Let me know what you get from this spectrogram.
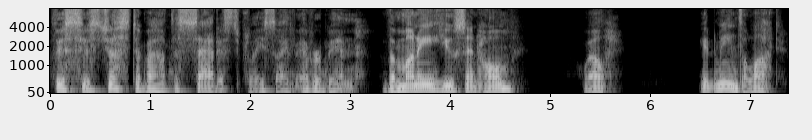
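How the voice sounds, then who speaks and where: An actor playing an affable, proud older father, a retired teacher in a video game, speaking fondly with gentle wry humor. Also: medium pitch, expressive, measured pace, breathy edge, dry recording, studio quality. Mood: fond, easygoing. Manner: fond, reassuring, gently joking. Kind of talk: video game character dialogue.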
